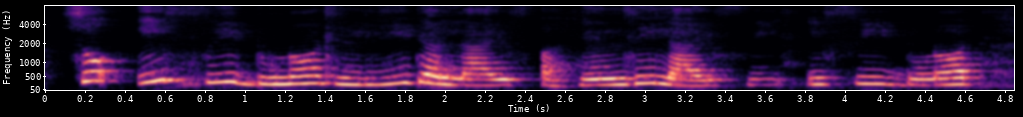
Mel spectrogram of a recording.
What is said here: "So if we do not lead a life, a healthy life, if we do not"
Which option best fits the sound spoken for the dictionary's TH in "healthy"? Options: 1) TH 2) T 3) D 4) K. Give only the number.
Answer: 2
